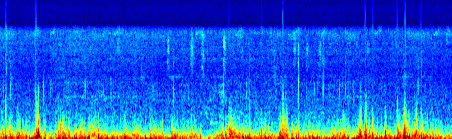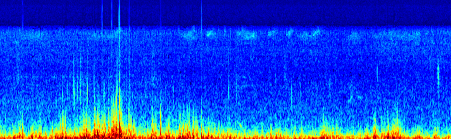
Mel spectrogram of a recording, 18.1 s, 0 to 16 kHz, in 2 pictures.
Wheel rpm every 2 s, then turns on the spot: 0, 0, 0, 0, 0, 0, 0, 0, 0.
none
